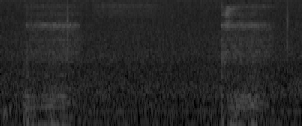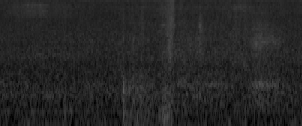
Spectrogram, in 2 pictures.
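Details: Soft, faint snores every few seconds under steady room hiss from a sleeping beagle; ordinary sleep snoring.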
